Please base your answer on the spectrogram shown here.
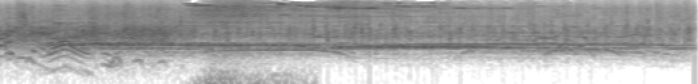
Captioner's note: audience cheering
